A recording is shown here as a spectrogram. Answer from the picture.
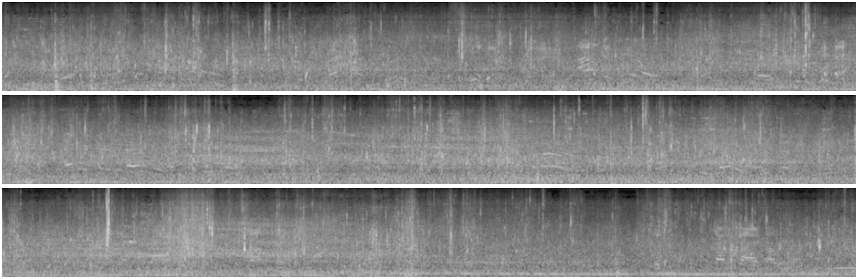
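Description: Boat moving across choppy lake water: a steady rush of wind and water with occasional splash ticks, under a low, even drone that rises a little in pitch near the end.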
